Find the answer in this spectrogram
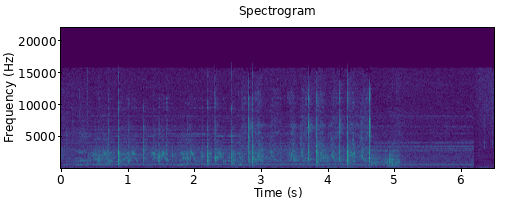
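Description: Frothed milk being poured from a small metal pitcher into a ceramic mug, with scattered small ticks and clicks over a faint steady hum.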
